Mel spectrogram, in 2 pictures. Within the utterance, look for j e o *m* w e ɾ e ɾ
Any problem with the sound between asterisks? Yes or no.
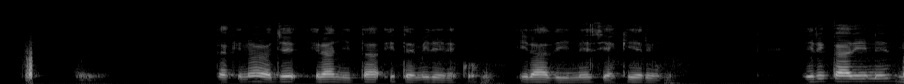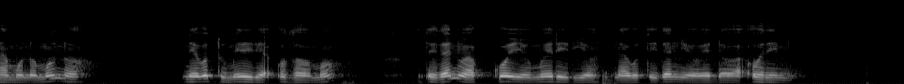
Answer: no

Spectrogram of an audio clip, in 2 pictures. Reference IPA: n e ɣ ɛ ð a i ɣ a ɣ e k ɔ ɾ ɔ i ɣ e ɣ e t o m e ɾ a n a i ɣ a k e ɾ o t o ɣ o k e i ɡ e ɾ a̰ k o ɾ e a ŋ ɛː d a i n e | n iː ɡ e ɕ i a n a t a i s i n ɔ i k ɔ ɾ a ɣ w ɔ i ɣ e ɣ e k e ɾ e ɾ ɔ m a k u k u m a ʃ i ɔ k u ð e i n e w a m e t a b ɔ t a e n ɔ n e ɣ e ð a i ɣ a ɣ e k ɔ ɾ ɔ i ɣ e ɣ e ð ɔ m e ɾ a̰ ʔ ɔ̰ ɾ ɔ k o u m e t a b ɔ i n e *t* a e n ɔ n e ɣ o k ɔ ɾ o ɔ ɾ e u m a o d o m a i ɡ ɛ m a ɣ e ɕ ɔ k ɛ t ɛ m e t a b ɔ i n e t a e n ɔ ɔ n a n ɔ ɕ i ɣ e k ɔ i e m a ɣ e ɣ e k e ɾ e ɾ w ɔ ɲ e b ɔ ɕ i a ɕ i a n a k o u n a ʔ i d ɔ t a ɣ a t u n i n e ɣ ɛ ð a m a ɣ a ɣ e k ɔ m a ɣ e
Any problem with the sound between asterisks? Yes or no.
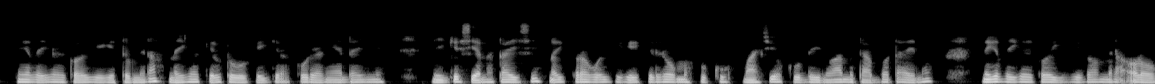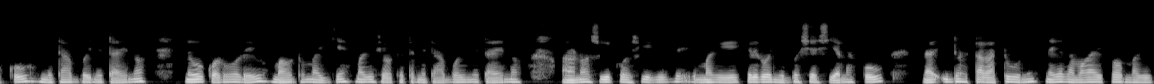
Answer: no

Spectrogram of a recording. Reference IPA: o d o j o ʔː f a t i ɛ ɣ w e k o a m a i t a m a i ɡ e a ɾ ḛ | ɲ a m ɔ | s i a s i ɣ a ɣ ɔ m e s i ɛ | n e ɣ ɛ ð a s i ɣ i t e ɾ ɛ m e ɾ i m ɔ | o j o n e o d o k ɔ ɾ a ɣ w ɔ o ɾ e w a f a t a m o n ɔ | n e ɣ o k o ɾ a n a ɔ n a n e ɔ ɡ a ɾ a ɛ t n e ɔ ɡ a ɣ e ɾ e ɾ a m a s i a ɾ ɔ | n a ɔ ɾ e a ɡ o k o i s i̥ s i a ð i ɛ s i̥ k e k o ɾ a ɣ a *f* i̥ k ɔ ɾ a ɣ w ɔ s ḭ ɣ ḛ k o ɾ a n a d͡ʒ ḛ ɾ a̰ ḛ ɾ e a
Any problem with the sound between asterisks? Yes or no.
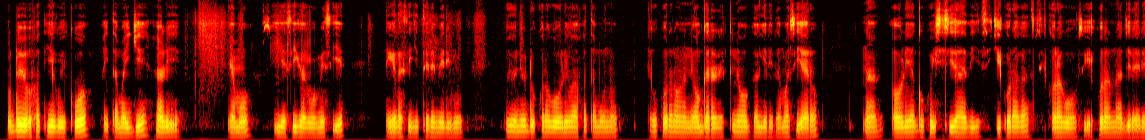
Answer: yes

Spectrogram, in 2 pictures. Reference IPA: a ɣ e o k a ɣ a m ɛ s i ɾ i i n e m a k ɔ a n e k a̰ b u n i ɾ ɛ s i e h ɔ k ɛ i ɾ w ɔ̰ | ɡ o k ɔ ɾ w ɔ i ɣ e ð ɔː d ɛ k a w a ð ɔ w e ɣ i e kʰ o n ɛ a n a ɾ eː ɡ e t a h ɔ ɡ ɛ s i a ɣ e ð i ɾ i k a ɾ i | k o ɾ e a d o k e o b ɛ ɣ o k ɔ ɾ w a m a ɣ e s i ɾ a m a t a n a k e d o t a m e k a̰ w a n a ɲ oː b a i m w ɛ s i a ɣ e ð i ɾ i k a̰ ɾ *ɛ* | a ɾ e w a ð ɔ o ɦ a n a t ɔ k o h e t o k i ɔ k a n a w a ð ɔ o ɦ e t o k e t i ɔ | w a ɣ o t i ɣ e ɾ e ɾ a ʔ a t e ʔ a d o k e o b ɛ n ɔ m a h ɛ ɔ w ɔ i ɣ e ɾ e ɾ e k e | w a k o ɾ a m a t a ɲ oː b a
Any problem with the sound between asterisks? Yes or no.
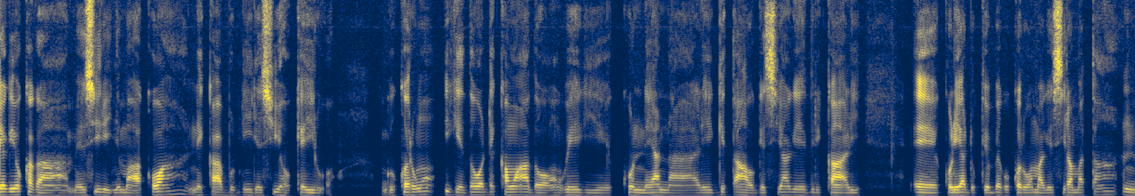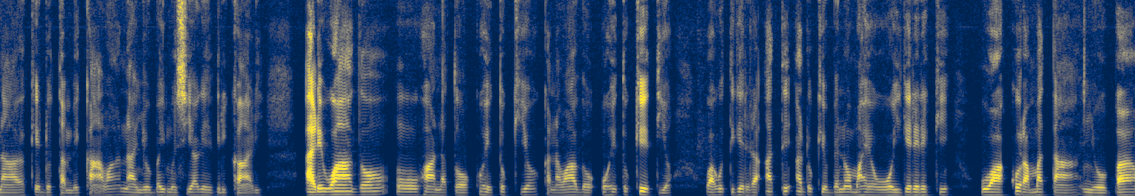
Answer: yes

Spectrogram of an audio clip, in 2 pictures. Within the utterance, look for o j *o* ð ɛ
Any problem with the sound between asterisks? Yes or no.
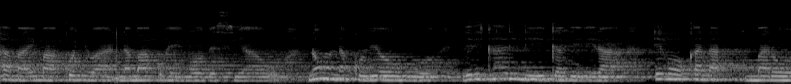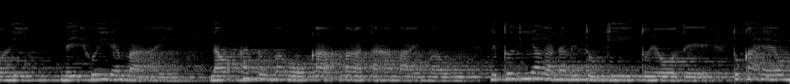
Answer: yes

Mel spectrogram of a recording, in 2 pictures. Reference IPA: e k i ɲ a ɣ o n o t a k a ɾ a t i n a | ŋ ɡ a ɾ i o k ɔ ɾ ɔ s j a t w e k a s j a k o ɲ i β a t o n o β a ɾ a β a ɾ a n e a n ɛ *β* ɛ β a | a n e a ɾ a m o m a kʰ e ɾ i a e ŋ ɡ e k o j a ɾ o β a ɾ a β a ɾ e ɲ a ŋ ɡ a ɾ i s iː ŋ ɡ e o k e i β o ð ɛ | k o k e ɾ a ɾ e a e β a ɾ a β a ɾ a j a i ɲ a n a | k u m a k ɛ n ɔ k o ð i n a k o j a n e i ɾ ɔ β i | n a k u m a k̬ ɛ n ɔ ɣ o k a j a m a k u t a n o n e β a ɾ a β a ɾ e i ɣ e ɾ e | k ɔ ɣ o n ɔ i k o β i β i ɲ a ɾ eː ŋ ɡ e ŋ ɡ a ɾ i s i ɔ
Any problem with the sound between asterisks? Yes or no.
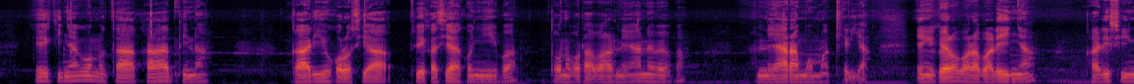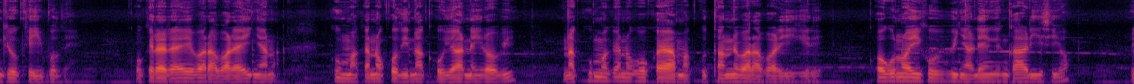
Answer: no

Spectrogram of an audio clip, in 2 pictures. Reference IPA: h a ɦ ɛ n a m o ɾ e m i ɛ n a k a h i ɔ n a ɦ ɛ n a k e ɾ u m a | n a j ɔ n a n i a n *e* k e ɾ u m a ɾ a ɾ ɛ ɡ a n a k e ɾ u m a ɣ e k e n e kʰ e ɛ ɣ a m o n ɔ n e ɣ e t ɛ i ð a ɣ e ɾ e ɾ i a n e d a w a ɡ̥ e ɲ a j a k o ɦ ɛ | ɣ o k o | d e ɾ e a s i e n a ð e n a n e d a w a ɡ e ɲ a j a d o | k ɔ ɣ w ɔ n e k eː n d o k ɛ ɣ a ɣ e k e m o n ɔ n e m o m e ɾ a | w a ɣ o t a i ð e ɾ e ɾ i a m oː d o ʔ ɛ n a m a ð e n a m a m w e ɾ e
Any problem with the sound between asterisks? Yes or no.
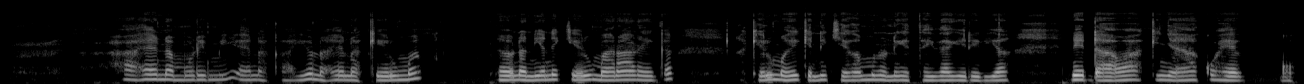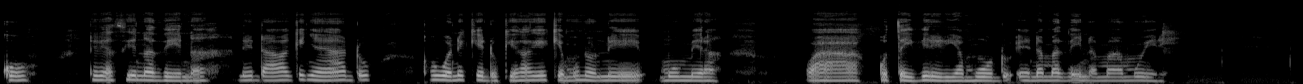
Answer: no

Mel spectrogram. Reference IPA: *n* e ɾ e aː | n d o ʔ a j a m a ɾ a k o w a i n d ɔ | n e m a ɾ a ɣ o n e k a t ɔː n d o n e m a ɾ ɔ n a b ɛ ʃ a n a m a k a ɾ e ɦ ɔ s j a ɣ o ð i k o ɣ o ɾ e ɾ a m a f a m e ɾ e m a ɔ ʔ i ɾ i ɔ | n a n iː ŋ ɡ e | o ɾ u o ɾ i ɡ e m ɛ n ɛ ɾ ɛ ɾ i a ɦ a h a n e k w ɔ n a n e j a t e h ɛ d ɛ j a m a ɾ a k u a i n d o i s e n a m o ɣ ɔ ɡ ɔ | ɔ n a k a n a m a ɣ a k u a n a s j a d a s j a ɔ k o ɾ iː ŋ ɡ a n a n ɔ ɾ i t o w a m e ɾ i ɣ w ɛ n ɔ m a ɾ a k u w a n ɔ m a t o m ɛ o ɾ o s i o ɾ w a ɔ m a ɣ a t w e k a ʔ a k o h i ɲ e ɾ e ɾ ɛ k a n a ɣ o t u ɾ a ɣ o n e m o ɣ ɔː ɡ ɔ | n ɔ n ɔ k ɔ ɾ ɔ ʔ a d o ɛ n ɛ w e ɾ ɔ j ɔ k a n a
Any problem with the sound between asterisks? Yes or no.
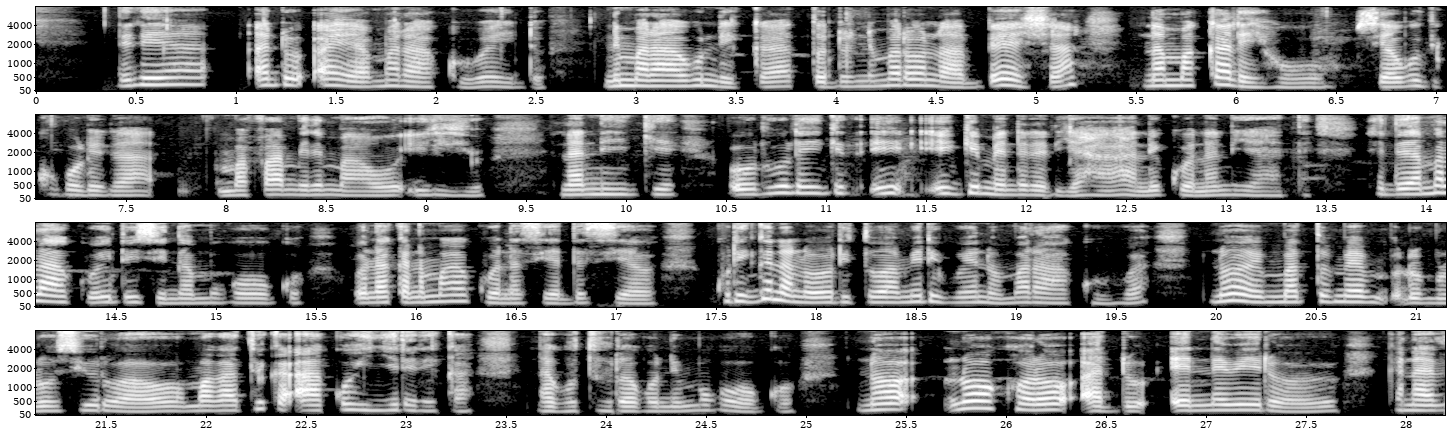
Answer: no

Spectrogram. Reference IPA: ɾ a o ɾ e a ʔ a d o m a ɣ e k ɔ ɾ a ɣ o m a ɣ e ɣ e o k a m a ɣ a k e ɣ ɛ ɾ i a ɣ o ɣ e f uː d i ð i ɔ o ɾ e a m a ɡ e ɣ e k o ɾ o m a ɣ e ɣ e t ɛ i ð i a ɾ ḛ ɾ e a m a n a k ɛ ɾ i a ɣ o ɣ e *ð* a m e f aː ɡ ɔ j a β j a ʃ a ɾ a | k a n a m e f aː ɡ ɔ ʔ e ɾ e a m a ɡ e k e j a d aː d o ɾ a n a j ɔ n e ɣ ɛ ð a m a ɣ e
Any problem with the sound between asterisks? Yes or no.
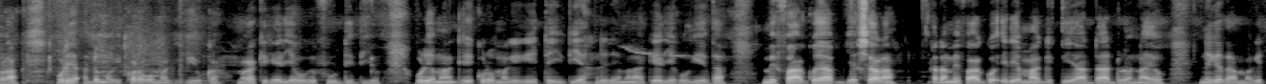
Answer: no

